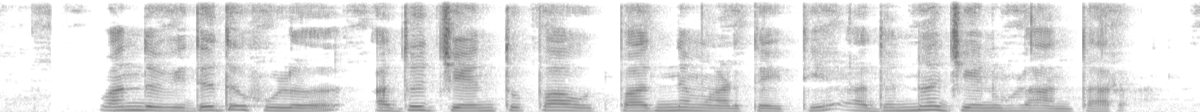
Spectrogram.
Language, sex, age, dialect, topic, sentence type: Kannada, female, 25-30, Dharwad Kannada, agriculture, statement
